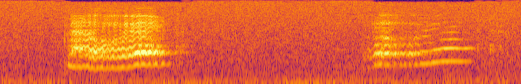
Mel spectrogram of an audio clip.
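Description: A cat named Bibber meows twice, a longer rising-falling call followed after a pause by a shorter, softer one, with no talking.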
